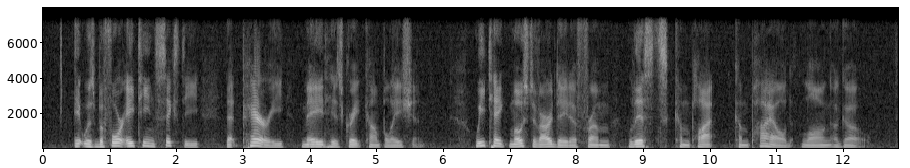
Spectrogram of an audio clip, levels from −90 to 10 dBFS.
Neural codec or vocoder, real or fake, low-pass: vocoder, 22.05 kHz, 80 mel bands, WaveNeXt; fake; 7.2 kHz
